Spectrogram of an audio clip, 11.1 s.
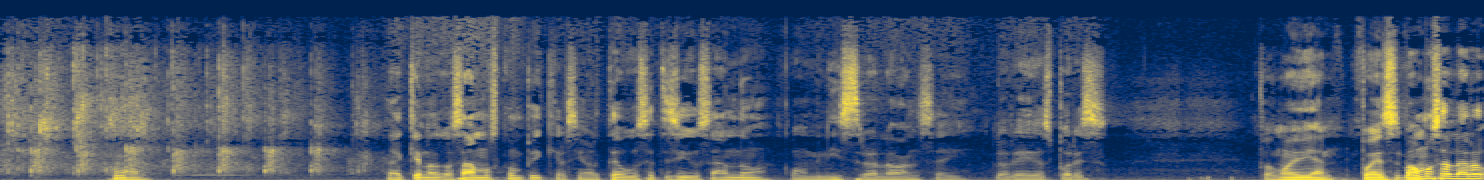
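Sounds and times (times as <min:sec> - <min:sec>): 
audience applause at a church gathering: 0:00.0 - 0:03.0
speech: 0:00.8 - 0:01.2, 0:02.9 - 0:08.4, 0:09.5 - 0:11.1.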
